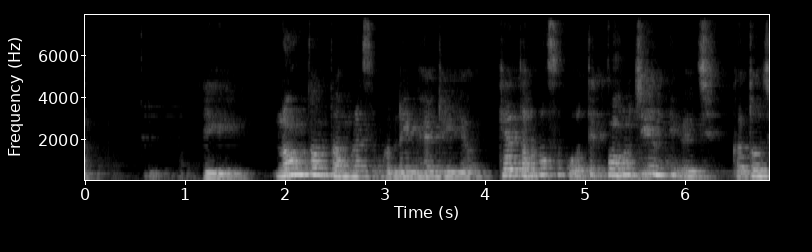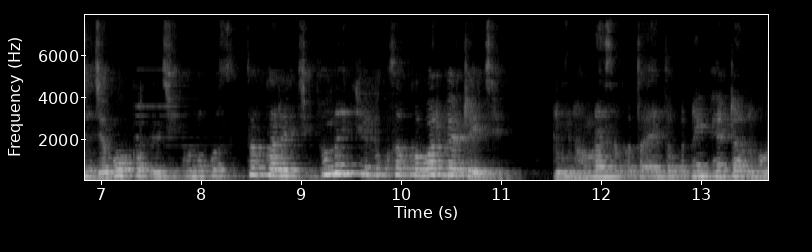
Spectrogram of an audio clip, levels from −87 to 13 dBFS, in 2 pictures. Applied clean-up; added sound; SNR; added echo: neural mask model DeepFilterNet 3.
